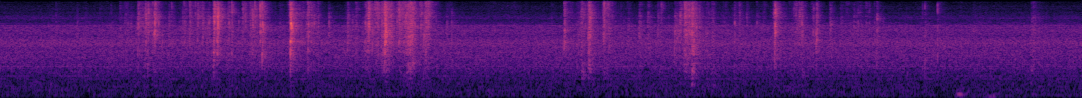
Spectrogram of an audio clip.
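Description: Foil wrapper of a trading-card pack crinkling and tearing open by hand: a run of irregular crisp crackles, thinning out near the end as the cards come out.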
